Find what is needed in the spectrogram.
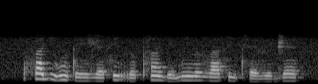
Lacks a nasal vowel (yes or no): no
